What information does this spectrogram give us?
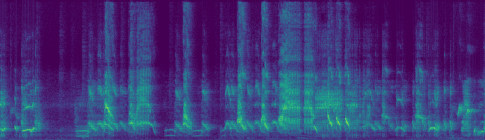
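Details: White-crested laughingthrush, a cage bird, in full song: dense, harsh, chattering phrases of squawks and rapid warbled notes, broken by brief pauses over nearly ten seconds.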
